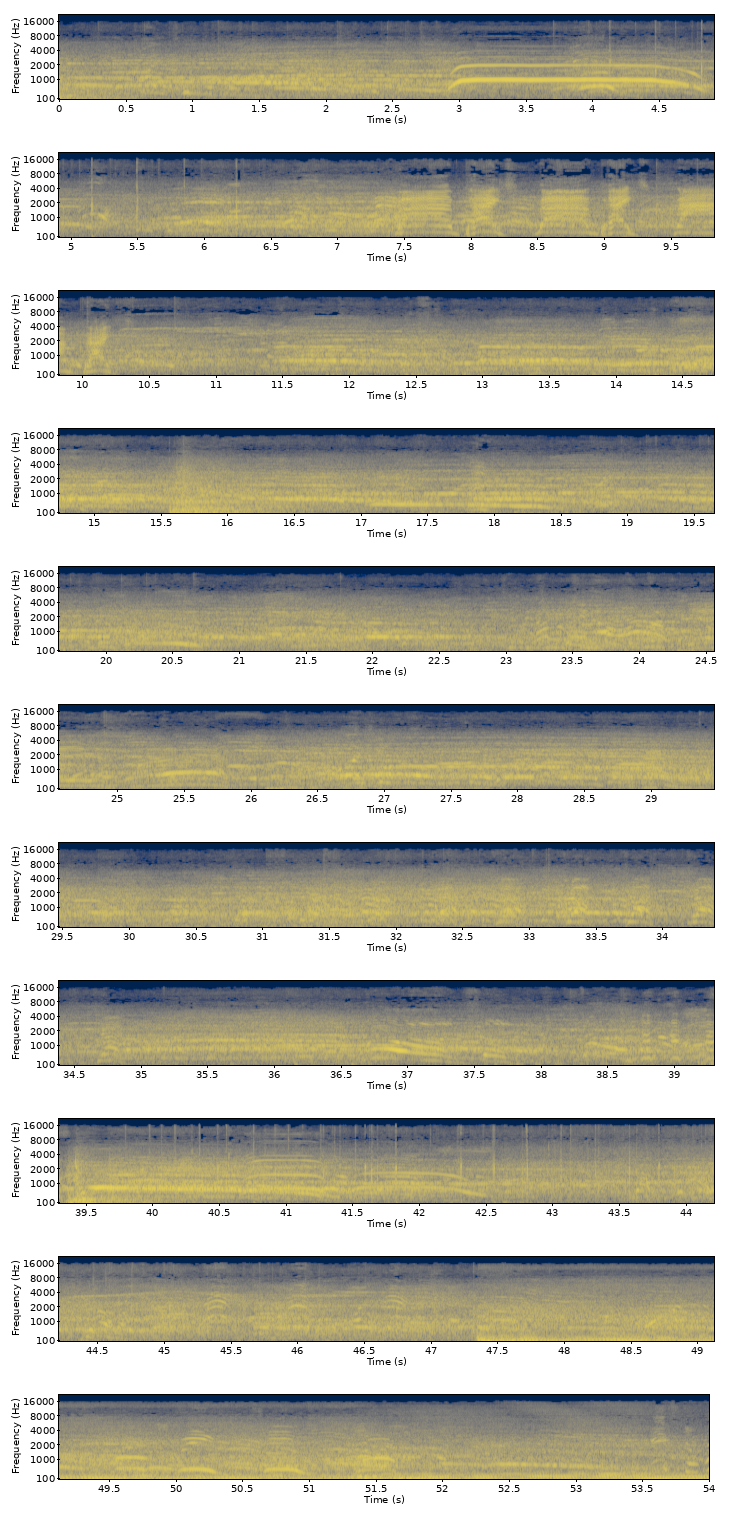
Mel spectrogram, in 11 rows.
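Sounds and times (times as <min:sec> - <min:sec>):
crowd shouting and cheering: 0:00.0 - 0:54.0.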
